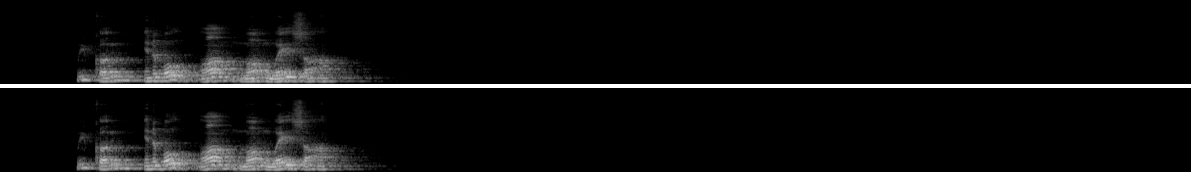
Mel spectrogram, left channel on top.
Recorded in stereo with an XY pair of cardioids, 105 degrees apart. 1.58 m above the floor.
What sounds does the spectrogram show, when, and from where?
0.8 s a man speaking: 25° right, 0.6 m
